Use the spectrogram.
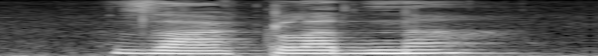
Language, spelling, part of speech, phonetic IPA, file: Czech, základna, noun, [ˈzaːkladna], Cs-základna.ogg
- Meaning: 1. base (permanent structure for housing a military), foundation 2. base (lower, horizontal line in a triangle)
